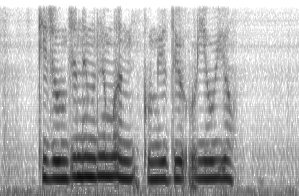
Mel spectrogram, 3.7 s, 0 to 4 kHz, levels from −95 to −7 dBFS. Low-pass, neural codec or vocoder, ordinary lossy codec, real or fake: 3.6 kHz; autoencoder, 22.05 kHz, a latent of 192 numbers a frame, VITS, trained on many speakers; none; fake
